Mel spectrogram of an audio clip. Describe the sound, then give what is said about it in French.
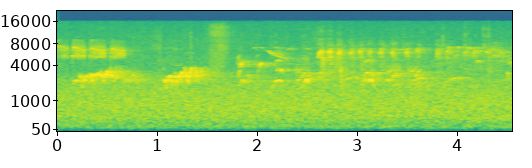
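A song thrush sings a series of short, repeated whistled phrases over a steady wash of outdoor background noise with no voices. “si vous ne savez pas quel oiseau chante en ce moment, dans le doute, c'est une grille musicienne.”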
